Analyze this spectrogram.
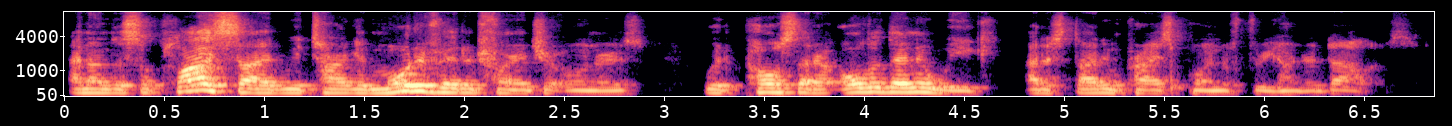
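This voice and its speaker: A man, a startup founder, giving a rehearsed pitch over a video call in a steady, scripted way. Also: a little fast. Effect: heard over a video call.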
